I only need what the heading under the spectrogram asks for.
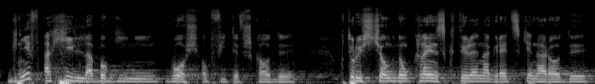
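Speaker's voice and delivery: loud, forceful declamation with weighty line openings; epic verse recitation. Acted. Recites the Iliad translation. (donośna deklamacja eposu)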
